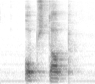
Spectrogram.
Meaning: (noun) 1. upwards step; small elevation that requires one step to climb 2. stepping stone (as a way to progress); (verb) first-person singular dependent-clause present indicative of opstappen
- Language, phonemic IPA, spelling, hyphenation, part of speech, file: Dutch, /ˈɔp.stɑp/, opstap, op‧stap, noun / verb, Nl-opstap.ogg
